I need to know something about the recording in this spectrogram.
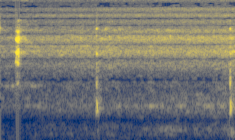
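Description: Steady faint hiss with two brief sharp clicks, a louder one just after the start and a softer one about a second in.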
